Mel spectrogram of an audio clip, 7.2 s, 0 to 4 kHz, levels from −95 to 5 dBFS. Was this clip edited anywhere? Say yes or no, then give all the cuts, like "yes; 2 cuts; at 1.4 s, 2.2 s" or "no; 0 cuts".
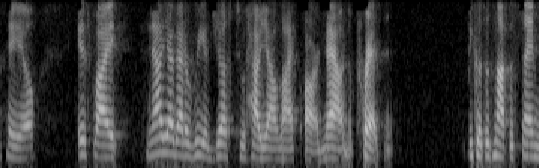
no; 0 cuts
